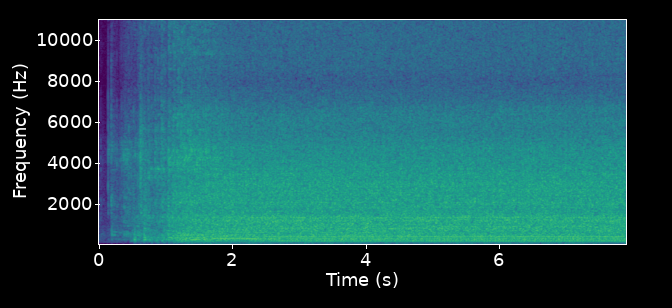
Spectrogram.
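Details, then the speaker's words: Husqvarna push mower with a Honda GCV160, after the baffle that was being hit and causing the knocking noise was pulled back. A quick pull, then a steady, even, high-pitched run with no clunk or knock. Normal running. "That's what it was, I guess. It's that baffle."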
